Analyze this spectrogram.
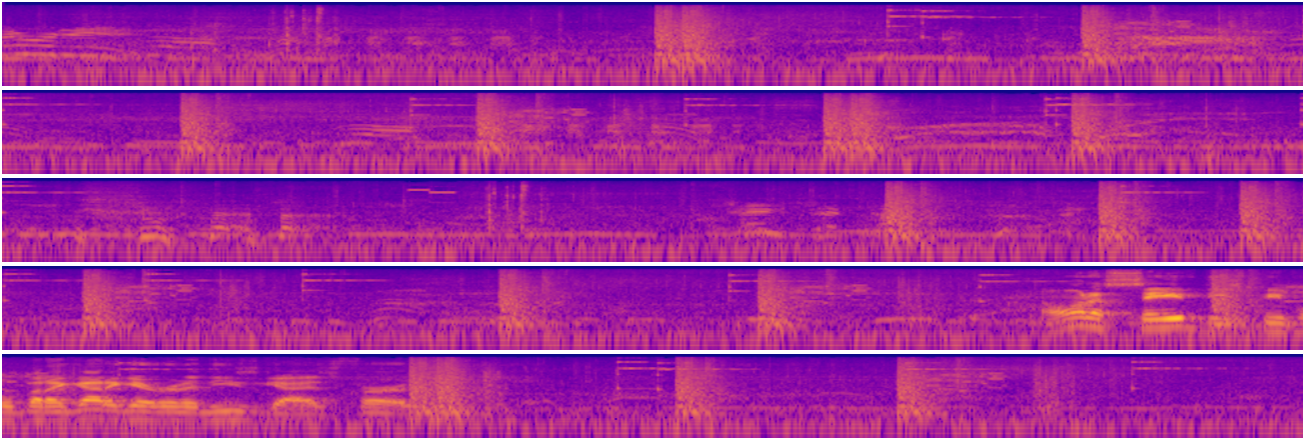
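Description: Gunshots ring out sharply, one after another.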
